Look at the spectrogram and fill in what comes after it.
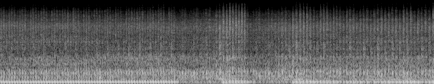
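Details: Old positive-earth, dynamo-fed tractor diesel standing about 5 months, jump-connected to crank faster: heavy slow clatter dips briefly then picks back up to an even steady beat; normal start and idle.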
